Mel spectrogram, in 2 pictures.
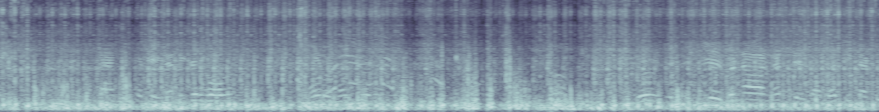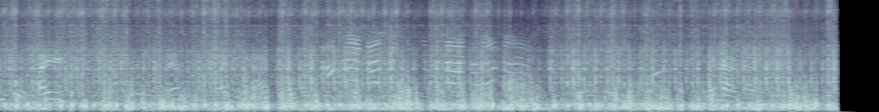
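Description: A tractor engine runs steadily and loudly the whole time, a constant rumbling drone with voices talking over it.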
